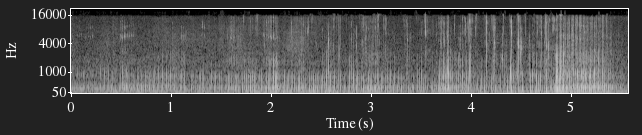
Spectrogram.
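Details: Continuous low, buzzing purr from a kitten, rhythmic and unbroken, with scattered faint clicks and soft noisy puffs growing louder toward the end.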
